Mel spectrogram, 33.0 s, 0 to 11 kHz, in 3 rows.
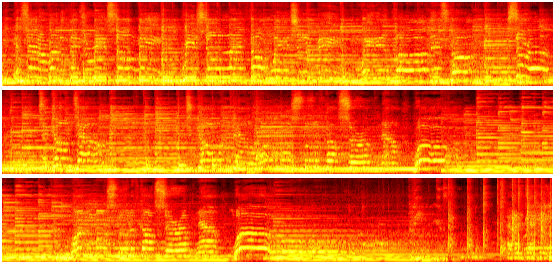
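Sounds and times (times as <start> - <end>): rock band playing: 0.0 - 19.0, 20.0 - 26.0.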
